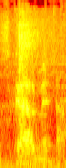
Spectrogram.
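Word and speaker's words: Skármeta: Skarmeta. – Ok. No, l'accento è sull'alfa. Skarmeta.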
